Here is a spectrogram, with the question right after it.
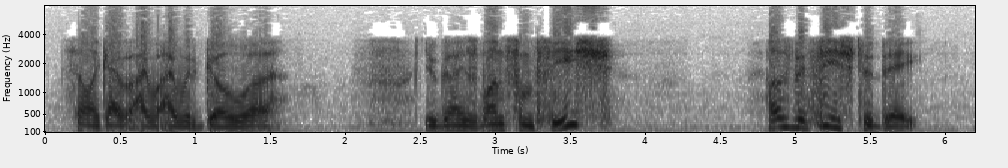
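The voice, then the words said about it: Imitated Norwegian accent. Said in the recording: “imitating the Norwegian accent around the crew. And I've got a pretty good ear for accents. I'm pretty good at them. ... This is your imitation of the people of Norway.”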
